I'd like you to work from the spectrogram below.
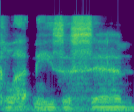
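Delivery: whispering. In a game, a character whispers into the ear of one taking all the snacks. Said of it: "he whispers into his ear".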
